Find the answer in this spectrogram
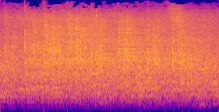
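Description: Ice rink play: skate blades scraping and carving the ice as a steady hiss, with a few faint knocks of hockey sticks and puck.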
